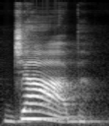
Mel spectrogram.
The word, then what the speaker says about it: job: Job. Job. Perceba que a palavra emprego ou trabalho em inglês não é um som de O. É tipo um A.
